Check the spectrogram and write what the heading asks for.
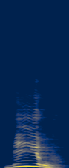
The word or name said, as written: birou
